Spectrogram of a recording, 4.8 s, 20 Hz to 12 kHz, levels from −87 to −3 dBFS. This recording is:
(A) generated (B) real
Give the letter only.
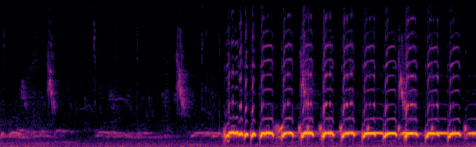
B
